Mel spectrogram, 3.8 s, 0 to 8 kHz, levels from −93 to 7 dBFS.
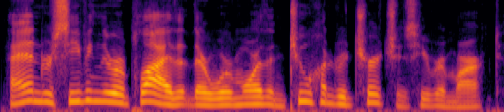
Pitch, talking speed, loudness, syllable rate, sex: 155 Hz, 220 wpm, -19 LUFS, 6.3 syllables/s, male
